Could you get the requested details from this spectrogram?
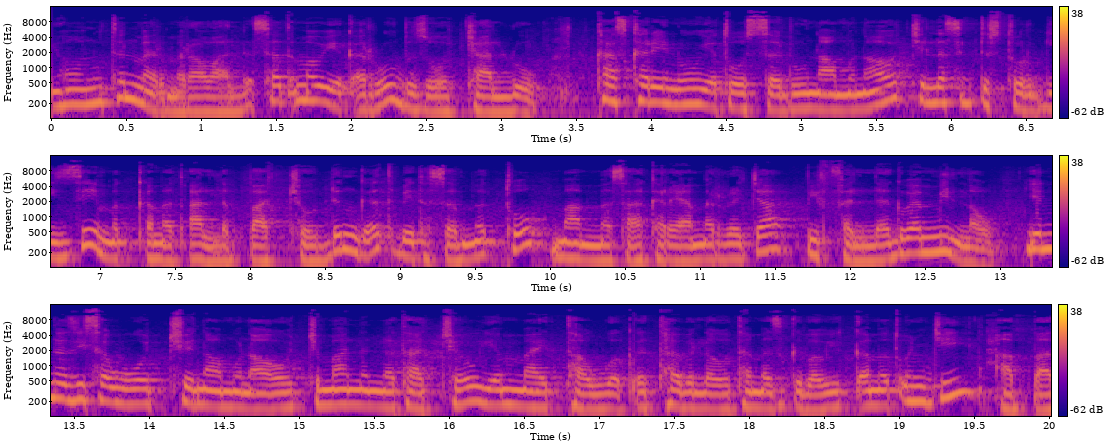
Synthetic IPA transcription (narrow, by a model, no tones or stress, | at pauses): ɛho̞nut̪ʰɨnməɾmɨɾəwalsət̪ʼməwjɛkʼərubɨzuwo̞t͡ʃːalːu | kʰaskəɾenujɛt̪ʰəwɔsːəd̪unamunawo̞t͡ʃːləsɨd̪ːɨst̪wɔɾɡize̞məkʼːəmət̪ʼalːəbːat͡ʃːɛwd̪ɨŋɡət̪be̞t̪ʰəsəβmət̪ʰːo̞mamːəsakʰəɾajamərːəd͡ʒab̥ifːəlːəɡbəmːilnə̰w | jɛɨnːəzːihsəwo̞t͡ʃːnamunawo̞t͡ʃːmanːɨnːət̪ʰat͡ʃːɛwjɛmːajɪt̪ːawːɔkʼt̪ʰəβɨləwt̪ʰəməzɡɨβəwjɪkʼːəmət̪ʼuɨɲd͡ʒiʔabːa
